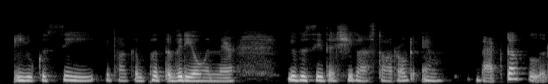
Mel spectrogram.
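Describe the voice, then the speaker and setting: Her voice is somewhat breathy, and her intonation stays fairly even. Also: fairly quick pace. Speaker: true crime youtuber. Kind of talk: casual storytelling. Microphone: new mic, talking quietly.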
